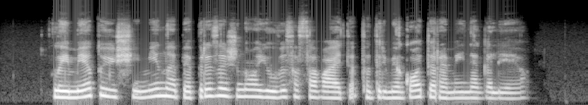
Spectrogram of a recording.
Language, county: Lithuanian, Vilnius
